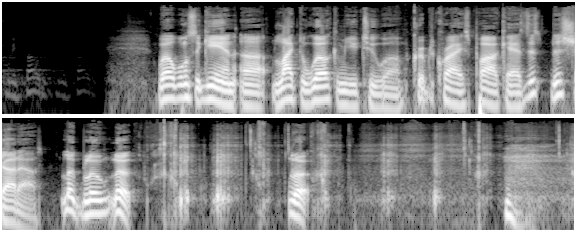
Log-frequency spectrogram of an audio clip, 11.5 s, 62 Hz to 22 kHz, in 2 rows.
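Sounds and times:
speech: 1.6s - 7.6s, 8.6s - 9.0s, 10.8s - 11.0s
person chewing gum with smacks and crunchy bites: 7.0s - 11.4s.

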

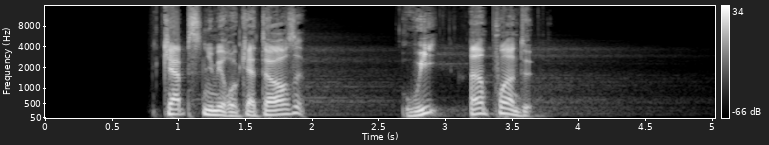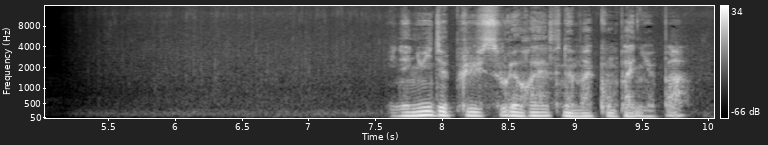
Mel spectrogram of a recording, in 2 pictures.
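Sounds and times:
speech: 0.9s - 2.1s, 2.7s - 3.8s, 7.6s - 10.0s
dense steady rain falling: 5.2s - 10.0s.

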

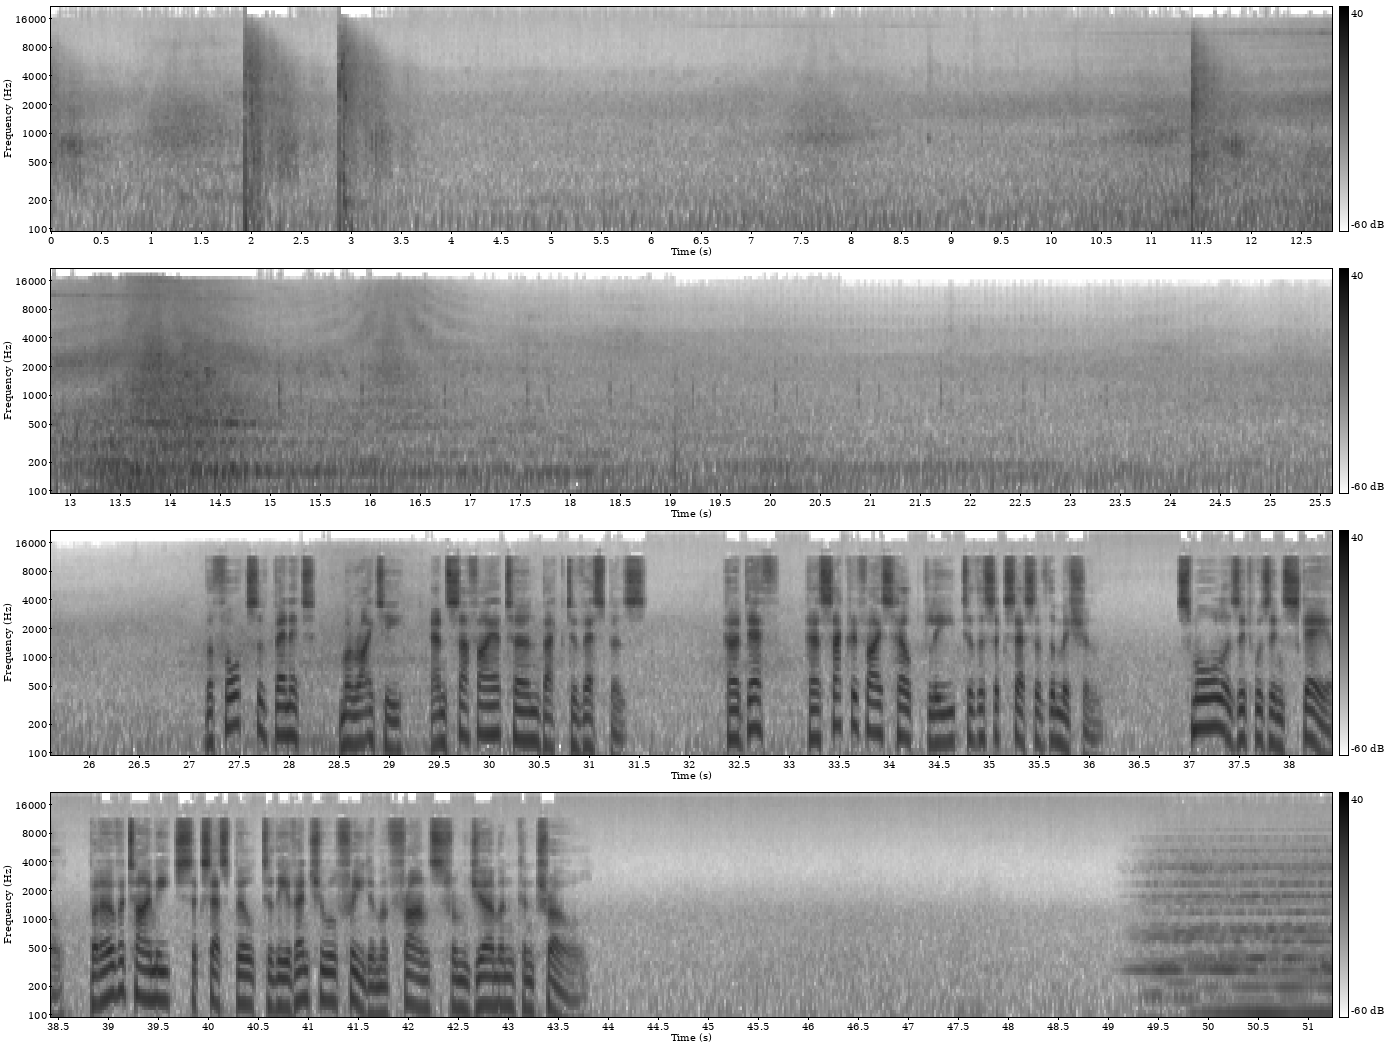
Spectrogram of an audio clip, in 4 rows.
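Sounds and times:
gunfire at a crossroads in German-occupied France: 0.0s - 0.6s, 1.9s - 3.8s, 11.4s - 12.0s
explosions at a crossroads in German-occupied France: 0.0s - 0.7s, 1.9s - 3.7s, 11.4s - 12.0s
sharp loud bangs: 0.0s - 0.7s, 1.9s - 3.9s, 11.4s - 12.2s
constant low rumble of battle noise: 0.0s - 51.2s
speech: 27.2s - 31.6s, 32.4s - 36.2s, 36.9s - 43.9s.

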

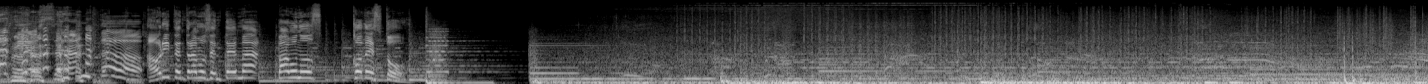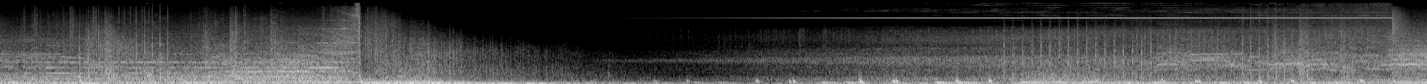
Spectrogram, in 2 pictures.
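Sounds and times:
laughter: 0.0s - 1.5s
speech: 0.1s - 4.2s
heavy booms: 5.9s - 28.4s
machine gun fire sound effect: 6.8s - 17.7s, 23.8s - 28.2s.

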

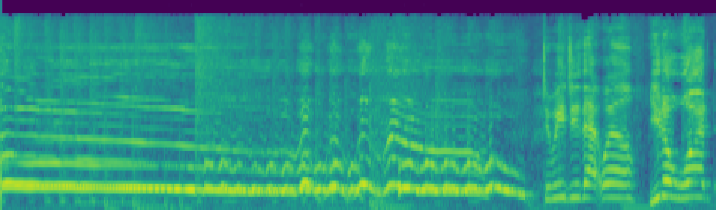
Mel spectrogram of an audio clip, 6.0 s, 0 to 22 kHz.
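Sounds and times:
several people howling imitating wolves: 0.0s - 4.4s
speech: 4.7s - 5.9s.

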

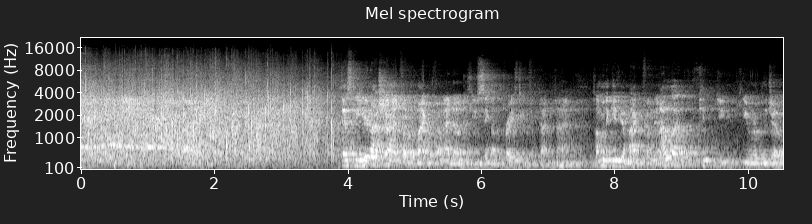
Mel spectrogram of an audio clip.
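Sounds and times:
audience of many hands applauding: 0.0s - 4.5s
speech: 3.9s - 10.5s.

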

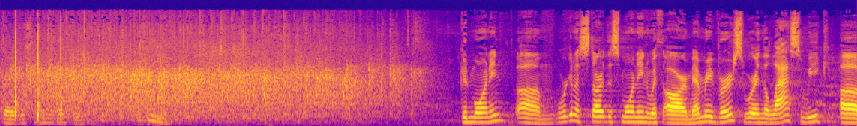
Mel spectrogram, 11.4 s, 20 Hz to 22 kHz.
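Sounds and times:
crowd applauding a worship band: 0.0s - 5.8s
speech: 6.2s - 11.4s.

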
